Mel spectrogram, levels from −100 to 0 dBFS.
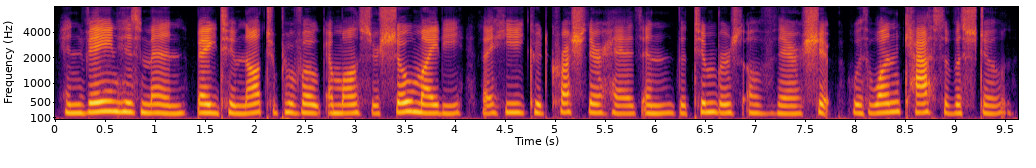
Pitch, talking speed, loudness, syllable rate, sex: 225 Hz, 195 wpm, -19 LUFS, 4.3 syllables/s, female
